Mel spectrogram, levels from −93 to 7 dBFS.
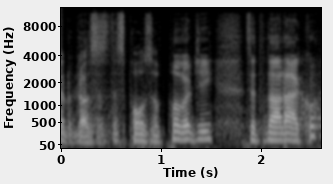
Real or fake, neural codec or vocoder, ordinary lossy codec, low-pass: fake; codec, 16 kHz in and 24 kHz out, 0.4 kbps, LongCat-Audio-Codec, two codebook decoder; Opus, 64 kbps; 10.8 kHz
